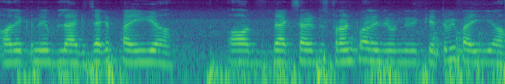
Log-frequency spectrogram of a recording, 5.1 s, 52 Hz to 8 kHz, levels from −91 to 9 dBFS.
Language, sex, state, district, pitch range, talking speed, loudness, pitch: Punjabi, female, Punjab, Kapurthala, 185-195 Hz, 235 wpm, -18 LUFS, 195 Hz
